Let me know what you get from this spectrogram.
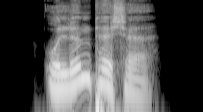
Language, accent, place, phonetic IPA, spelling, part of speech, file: German, Germany, Berlin, [oˈlʏmpɪʃə], olympische, adjective, De-olympische.ogg
- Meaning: inflection of olympisch: 1. strong/mixed nominative/accusative feminine singular 2. strong nominative/accusative plural 3. weak nominative all-gender singular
